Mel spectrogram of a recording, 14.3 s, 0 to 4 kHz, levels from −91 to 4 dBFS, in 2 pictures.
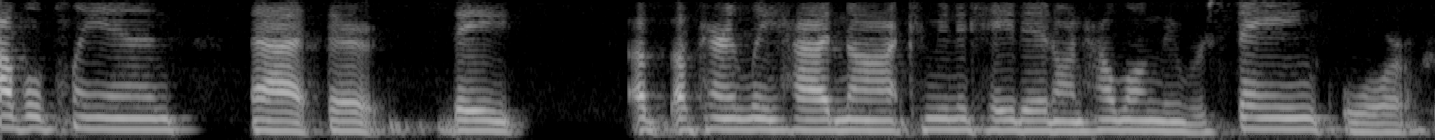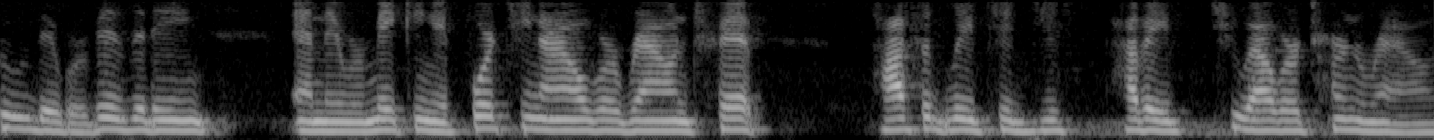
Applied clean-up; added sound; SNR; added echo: neural mask model Resemble Enhance denoiser.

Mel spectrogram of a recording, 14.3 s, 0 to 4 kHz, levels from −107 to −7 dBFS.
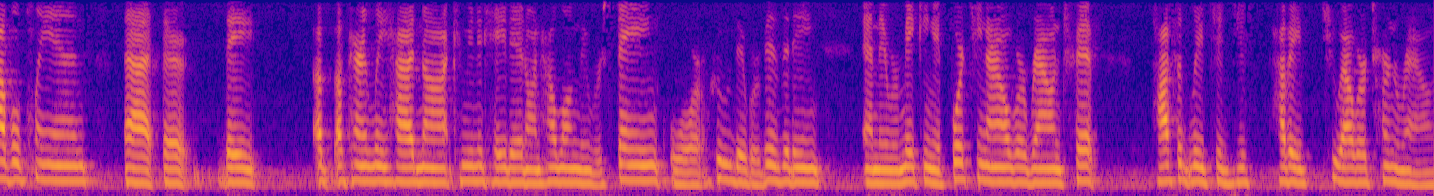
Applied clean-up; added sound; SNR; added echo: none; none; none; none.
